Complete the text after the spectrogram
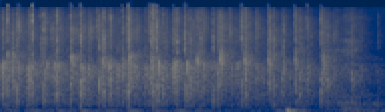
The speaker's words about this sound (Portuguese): Quero aqui dar uma salva de palmas a todos os funcionários da casa.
